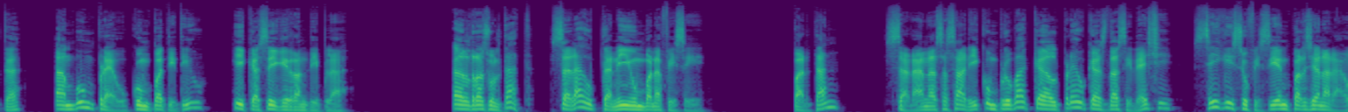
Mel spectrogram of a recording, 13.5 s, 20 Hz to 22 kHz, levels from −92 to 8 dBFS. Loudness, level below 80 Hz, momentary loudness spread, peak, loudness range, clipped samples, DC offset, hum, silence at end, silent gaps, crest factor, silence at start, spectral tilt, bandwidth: -20 LUFS; -56 dBFS; 11 LU; -2 dBFS; 3 LU; under 0.1%; under 0.1%; none; 0 s; 3.83-3.98 s, 4.06-4.52 s, 7.32-7.79 s, 7.87-7.93 s, 8.78-8.85 s; 18 dB; 0.05 s; -4.5 dB/octave; 17 kHz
